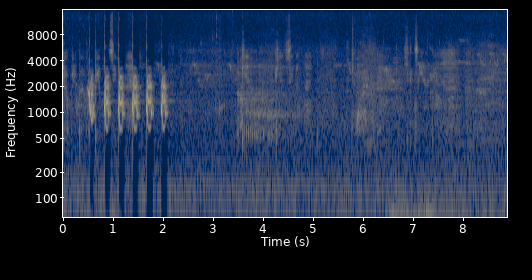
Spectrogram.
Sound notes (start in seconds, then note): 3.0 turkey gobbling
